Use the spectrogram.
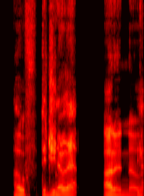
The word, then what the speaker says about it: Eoff: So the next string that's just seems that I want to pull on is how do you pronounce a last name Eoff? you pronounce that last name Oaf.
